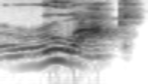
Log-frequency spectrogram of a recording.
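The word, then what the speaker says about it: רוח: to the last syllable therefore Ruach is stressed on Rue and rakia is stressed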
